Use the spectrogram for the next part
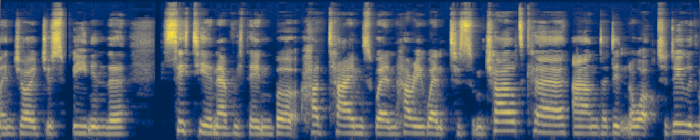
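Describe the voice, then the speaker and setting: Chatty middle-aged Yorkshire woman. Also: medium pitch. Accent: Yorkshire English. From Yorkshire, England. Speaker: guest, sewing teacher. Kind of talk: casual conversational storytelling.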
